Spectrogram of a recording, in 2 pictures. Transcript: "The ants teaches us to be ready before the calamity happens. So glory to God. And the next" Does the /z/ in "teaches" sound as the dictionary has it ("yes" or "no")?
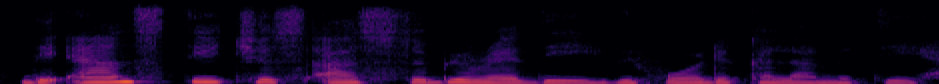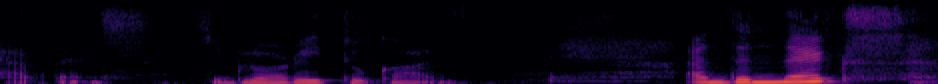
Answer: no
